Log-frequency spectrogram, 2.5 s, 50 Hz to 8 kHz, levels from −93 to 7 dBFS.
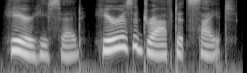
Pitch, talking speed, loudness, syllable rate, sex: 210 Hz, 220 wpm, -17 LUFS, 5.0 syllables/s, female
